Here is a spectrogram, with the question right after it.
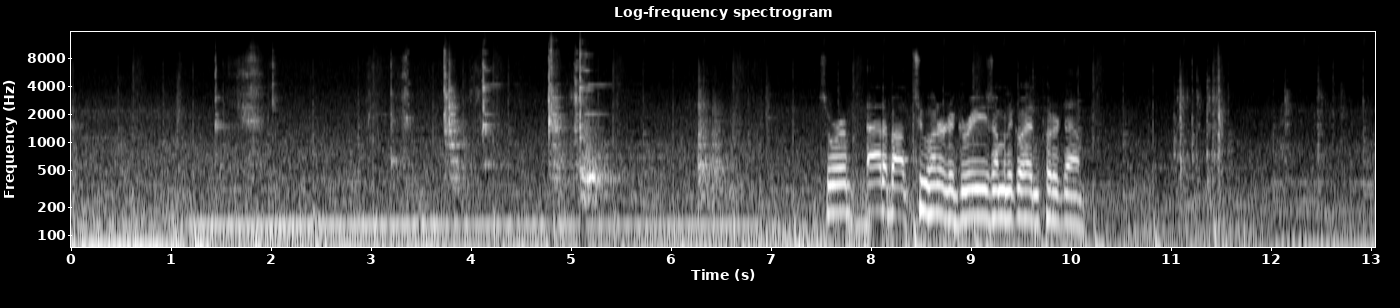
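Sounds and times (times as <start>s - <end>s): steady low hum: 0.0s - 13.0s
metal spatula scraping griddle: 1.4s - 6.8s.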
